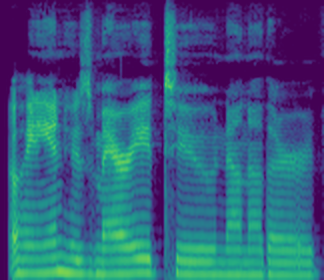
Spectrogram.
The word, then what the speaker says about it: Ohanian: Alexis how do you say his last name Ohanian Ohanian who's married to none other than uh what's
